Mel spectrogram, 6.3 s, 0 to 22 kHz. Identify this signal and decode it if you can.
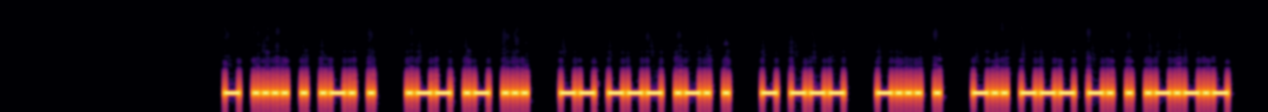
Morse code, heard as a keyed tone, about 50 wpm, 700 Hz. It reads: THERE WAS MORE TO BE DONE.
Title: Sentences from Top 500 Words 50wpm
